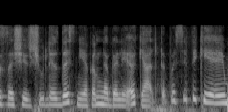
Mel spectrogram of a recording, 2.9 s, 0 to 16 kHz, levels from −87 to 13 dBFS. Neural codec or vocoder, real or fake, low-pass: codec, 16 kHz, 1 kbps, X-Codec, HuBERT features, trained on LibriSpeech; fake; 7.2 kHz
